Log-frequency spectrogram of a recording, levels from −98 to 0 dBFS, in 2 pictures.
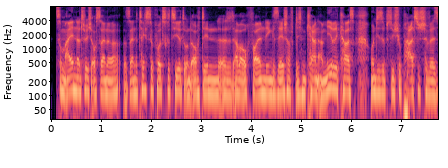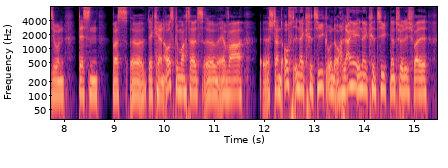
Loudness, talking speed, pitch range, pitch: -19 LUFS, 180 wpm, 105-120 Hz, 110 Hz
